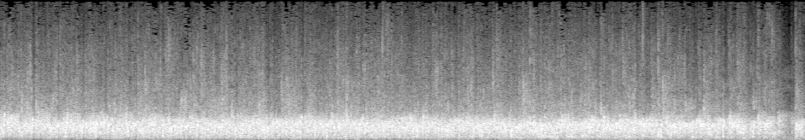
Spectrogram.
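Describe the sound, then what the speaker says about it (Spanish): A loud, sustained round of applause from the audience at the IX Certamen Alcalá Gastronómica awards ceremony, dense, even clapping filling the whole stretch and fading slightly at the very end. "Un aplauso, por favor."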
